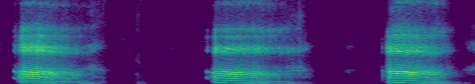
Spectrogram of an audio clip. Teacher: your tongue stays down but quite in the back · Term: short a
